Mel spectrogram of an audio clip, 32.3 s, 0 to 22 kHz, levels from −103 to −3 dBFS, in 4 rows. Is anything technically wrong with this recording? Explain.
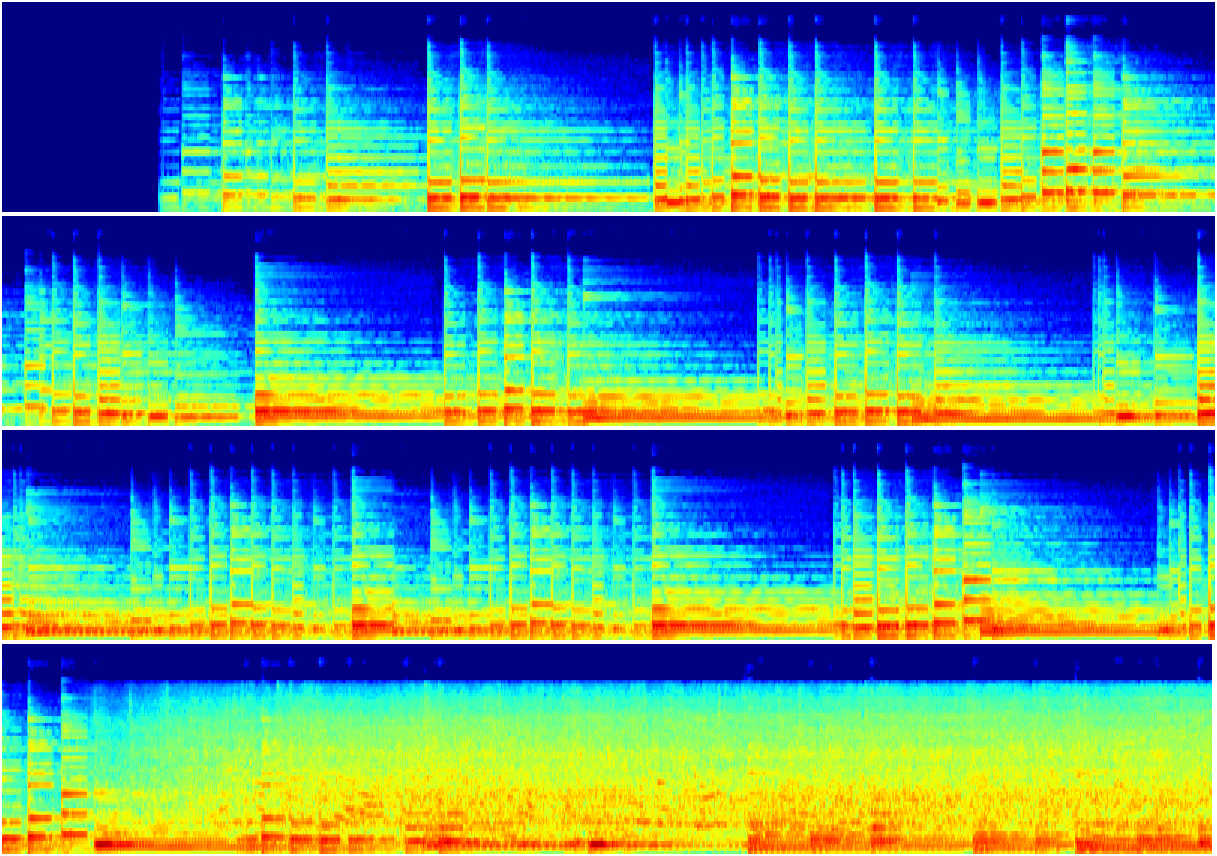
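Yes. From 18.77 to 20.77 s, two seconds of audio play a second time, preceded by a small blip at the jump back. This is a stream segment repeated: the player fetched or queued the same two-second segment twice, adding 2 s to the timeline.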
